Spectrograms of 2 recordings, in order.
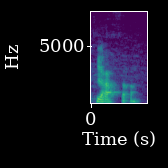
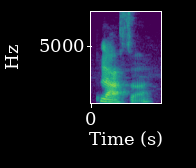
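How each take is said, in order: First: The z is said with a light th sound. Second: The z is said with an s sound. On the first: "en España se dice plaza. It's like a really light th" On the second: "it's like a s, an s sound"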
